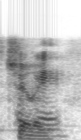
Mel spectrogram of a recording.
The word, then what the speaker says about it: Chile: it charged illy chili honestly I've heard it pronounced both ok then the first one is wrong it's chilly ok that's pronounced made the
